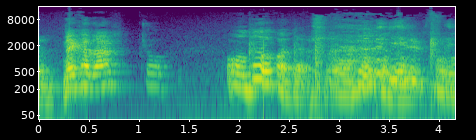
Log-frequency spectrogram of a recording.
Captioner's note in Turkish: gülüşmeler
